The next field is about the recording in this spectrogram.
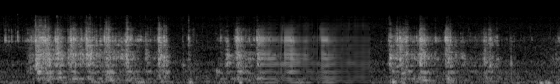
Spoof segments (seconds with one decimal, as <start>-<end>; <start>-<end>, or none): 2.6-3.7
